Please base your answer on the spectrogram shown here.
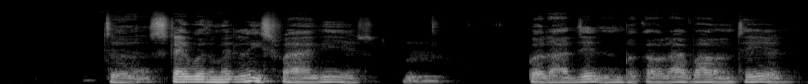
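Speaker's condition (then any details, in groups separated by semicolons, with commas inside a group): Parkinson's disease; fallen 19 times in yard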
